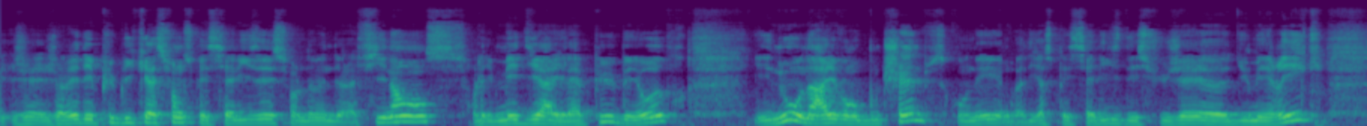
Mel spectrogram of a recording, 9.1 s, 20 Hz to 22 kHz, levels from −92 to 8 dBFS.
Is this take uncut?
no; 2 cuts; at 5.0 s, 6.7 s

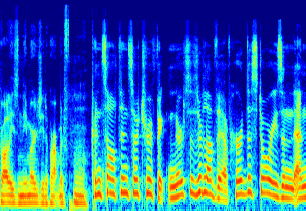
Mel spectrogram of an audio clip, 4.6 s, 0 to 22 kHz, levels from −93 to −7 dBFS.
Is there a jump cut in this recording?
yes; 2 cuts; at 1.0 s, 3.0 s

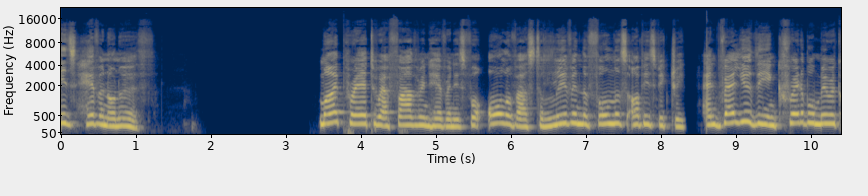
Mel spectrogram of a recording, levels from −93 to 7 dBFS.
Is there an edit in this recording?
yes; 1 cut; at 3.3 s

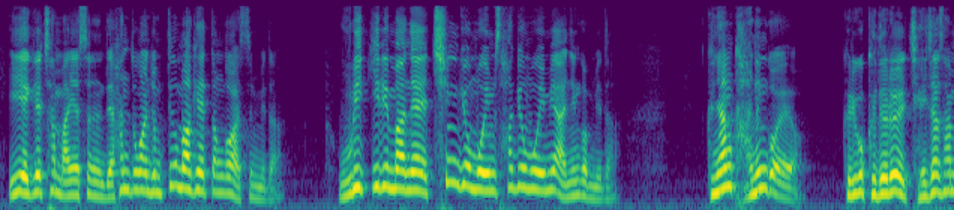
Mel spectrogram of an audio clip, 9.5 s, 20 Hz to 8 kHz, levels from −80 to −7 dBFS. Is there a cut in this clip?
yes; 3 cuts; at 3.3 s, 6.8 s, 8.4 s

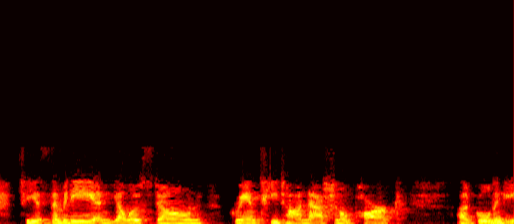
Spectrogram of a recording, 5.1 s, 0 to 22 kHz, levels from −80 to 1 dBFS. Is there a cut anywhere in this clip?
no; 0 cuts

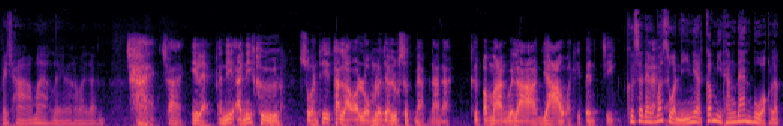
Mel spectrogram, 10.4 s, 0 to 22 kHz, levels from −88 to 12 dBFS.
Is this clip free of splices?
no; 1 cut; at 5.9 s

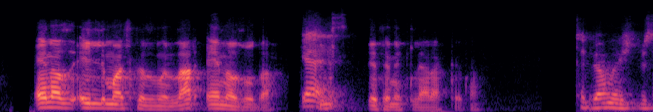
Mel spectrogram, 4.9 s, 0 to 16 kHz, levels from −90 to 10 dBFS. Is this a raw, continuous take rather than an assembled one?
no; 1 cut; at 2.2 s

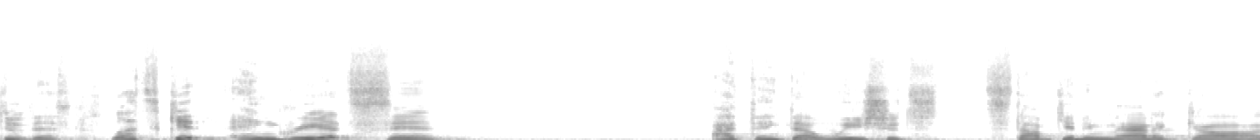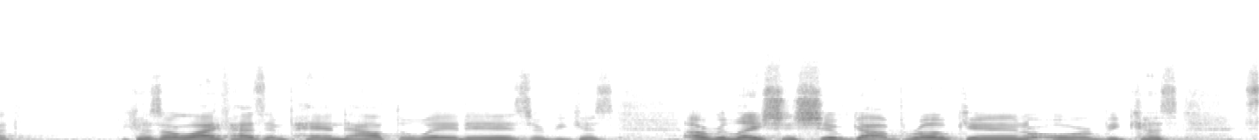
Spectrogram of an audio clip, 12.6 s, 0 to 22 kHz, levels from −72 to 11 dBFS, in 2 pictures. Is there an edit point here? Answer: yes; 3 cuts; at 3.4 s, 9.7 s, 11.4 s

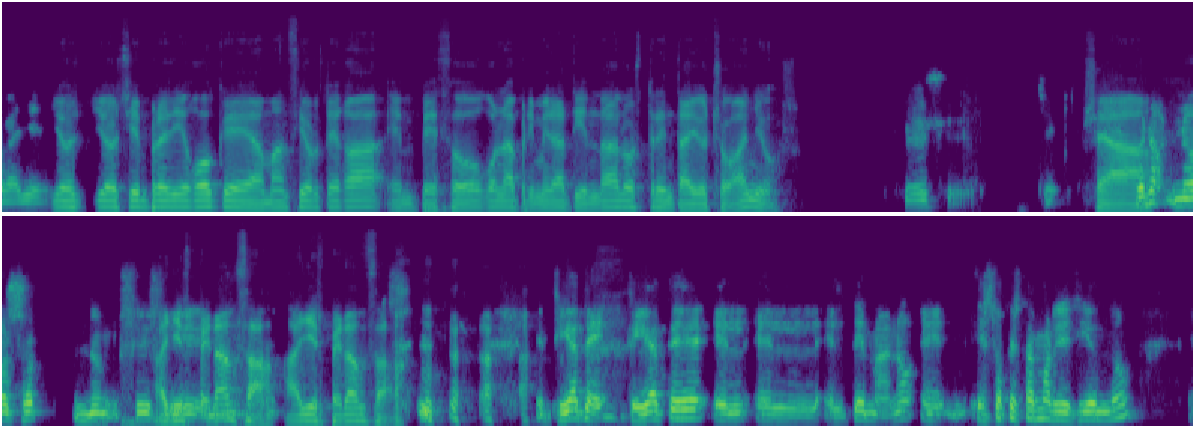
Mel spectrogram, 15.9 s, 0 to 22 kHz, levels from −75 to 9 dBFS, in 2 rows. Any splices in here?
yes; 1 cut; at 2.5 s

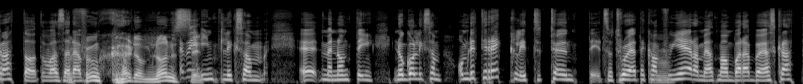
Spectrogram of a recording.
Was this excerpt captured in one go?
no; 2 cuts; at 2.0 s, 3.2 s

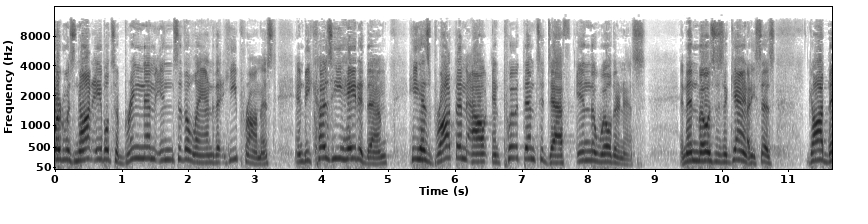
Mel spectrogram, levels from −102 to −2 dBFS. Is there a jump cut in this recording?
yes; 1 cut; at 10.4 s

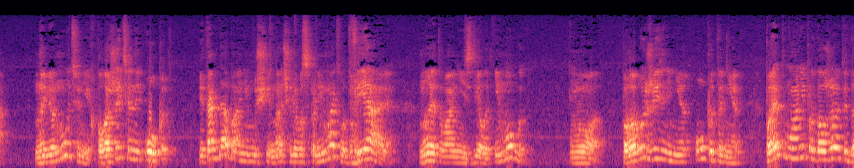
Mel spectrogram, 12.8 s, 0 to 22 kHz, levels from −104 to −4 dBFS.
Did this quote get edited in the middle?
no; 0 cuts

